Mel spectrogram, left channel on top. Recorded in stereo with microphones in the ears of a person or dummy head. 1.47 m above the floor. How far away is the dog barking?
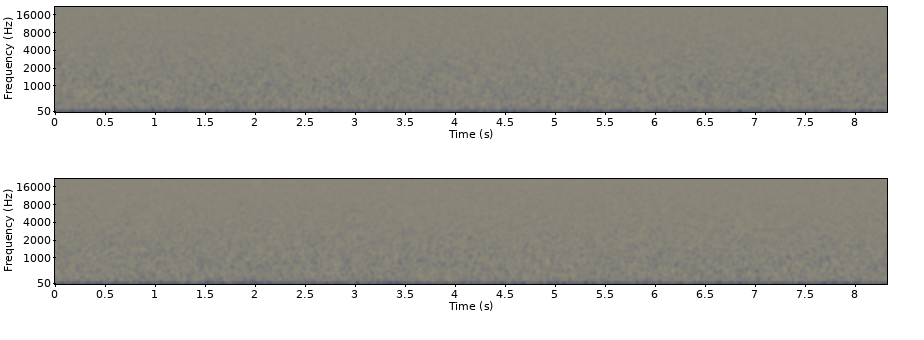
No dog barking in this recording.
